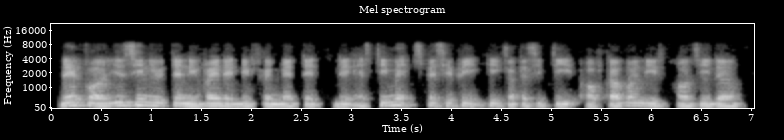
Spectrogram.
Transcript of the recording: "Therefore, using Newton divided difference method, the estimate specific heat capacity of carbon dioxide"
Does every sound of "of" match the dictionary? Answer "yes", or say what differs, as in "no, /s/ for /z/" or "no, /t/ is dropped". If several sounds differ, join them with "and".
no, /f/ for /v/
